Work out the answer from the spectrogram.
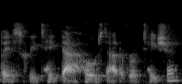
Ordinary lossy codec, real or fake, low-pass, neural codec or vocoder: Opus, 24 kbps; real; 7.2 kHz; none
